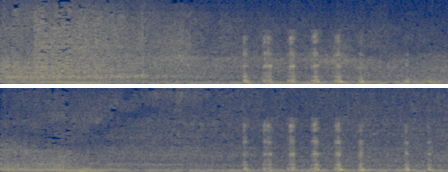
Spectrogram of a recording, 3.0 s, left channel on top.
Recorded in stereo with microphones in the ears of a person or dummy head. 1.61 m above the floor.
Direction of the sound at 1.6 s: 15° left (ahead or behind).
